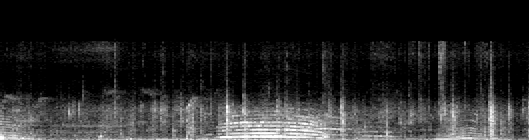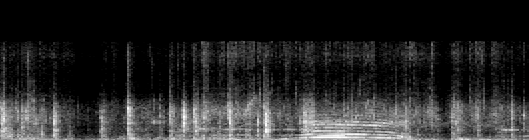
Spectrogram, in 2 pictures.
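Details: Young purebred Anglo-Nubian male goat bleating during a bath: two long, arching, quavering bleats several seconds apart, each rising then falling, with running water and handling noise between them.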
